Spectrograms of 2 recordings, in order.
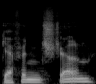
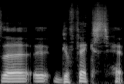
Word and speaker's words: Gefecht: The British Brodie system, the American Advanced Combat Helmet, the German, you're going to have to pronounce that, Gefenhelm? Gef. It's Gefecht.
